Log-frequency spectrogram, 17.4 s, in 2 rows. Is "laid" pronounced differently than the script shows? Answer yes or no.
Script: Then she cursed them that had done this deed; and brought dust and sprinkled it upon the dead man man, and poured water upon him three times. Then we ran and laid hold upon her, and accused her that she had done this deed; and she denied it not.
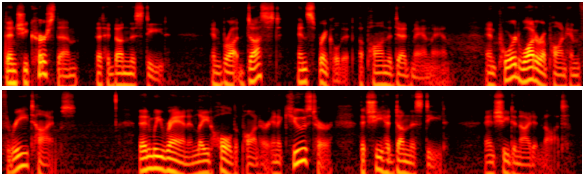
no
